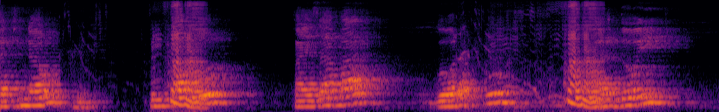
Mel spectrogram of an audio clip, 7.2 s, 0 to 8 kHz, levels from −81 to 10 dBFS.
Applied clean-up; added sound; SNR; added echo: neural separator model SepFormer DNS4.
